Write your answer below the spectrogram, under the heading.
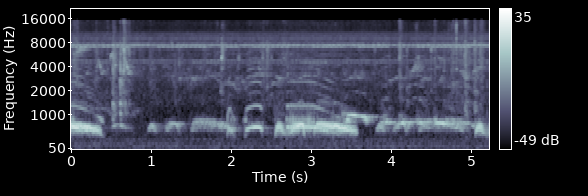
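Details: Spotted dove, known locally as tekukur, singing: low mellow coos with rolling, slightly descending notes in phrases, with a steady high electronic whine in the background.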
